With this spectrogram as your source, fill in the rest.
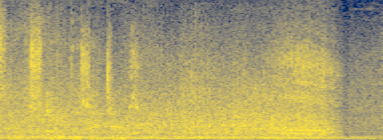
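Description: Race car engines drone loudly in a Sebring racing video game, a dense, continuous motor roar that stays close and fills the whole stretch before easing slightly near the end.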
